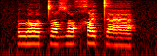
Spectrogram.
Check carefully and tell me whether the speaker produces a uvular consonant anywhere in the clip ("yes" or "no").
yes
